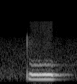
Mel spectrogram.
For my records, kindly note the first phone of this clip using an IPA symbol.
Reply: t̪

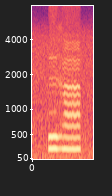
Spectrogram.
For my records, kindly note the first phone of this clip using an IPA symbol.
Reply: ɨ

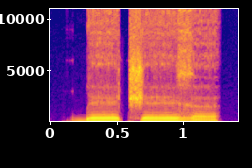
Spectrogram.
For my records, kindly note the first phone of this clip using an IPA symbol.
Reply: ɡ͡b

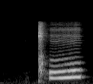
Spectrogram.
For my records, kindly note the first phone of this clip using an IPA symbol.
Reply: ǁʰ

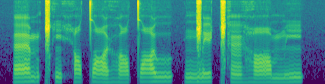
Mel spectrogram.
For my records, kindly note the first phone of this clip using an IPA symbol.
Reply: æ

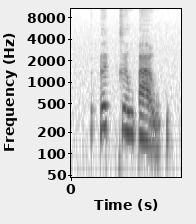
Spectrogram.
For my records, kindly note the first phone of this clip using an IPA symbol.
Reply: ʔ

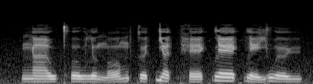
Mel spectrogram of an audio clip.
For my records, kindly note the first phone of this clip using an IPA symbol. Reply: ŋ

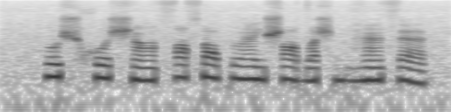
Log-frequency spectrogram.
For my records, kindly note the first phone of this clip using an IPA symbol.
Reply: ʊ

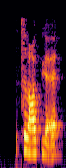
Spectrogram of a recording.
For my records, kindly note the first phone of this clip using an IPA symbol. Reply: t͡s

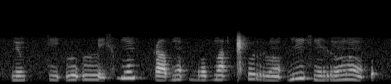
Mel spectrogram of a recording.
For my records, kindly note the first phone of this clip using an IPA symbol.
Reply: ɾʲ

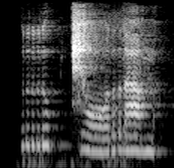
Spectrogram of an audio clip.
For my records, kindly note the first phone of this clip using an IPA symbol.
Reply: r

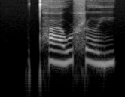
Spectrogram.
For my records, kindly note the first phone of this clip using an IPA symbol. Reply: t̪ʰ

